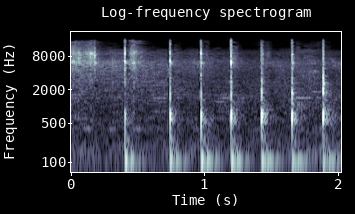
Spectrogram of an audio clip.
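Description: Pestle pounding seeds in a heavy stone mortar: a regular series of sharp knocks, about three to four a second.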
